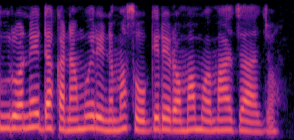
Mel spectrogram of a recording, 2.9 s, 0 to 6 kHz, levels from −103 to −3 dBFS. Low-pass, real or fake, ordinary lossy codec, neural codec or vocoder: 5.4 kHz; fake; none; vocoder, 22.05 kHz, 80 mel bands, WaveNeXt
